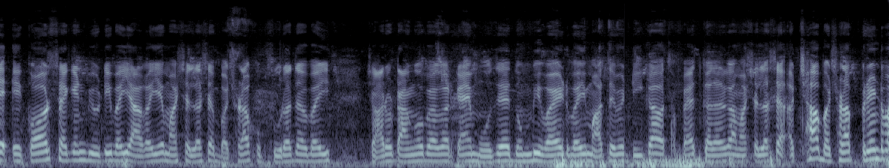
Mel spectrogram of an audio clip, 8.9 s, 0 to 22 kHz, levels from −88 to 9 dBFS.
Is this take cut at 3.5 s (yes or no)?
no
